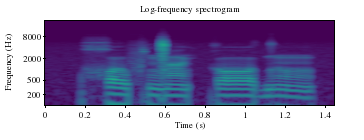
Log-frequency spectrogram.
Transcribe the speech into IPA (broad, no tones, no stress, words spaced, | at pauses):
χofŋ͡ǀã kɔdõ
